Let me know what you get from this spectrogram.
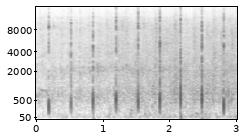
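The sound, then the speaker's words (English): A church audience claps together for its online viewers in a steady, even rhythm, about three sharp claps per second, nine in all, over a soft hiss of background noise. “We have our camera mounted, and so can we just give a big hand clap for our online viewers right now?”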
